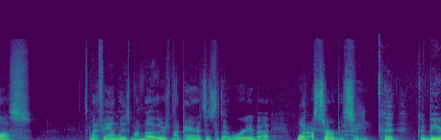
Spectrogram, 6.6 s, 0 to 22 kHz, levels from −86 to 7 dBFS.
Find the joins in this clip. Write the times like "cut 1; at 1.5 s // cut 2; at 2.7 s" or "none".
cut 1; at 3.3 s // cut 2; at 4.7 s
